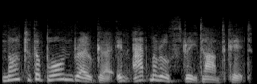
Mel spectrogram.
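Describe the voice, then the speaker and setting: In a novel reading, a man plays an exasperated lord, clipped and incredulous. His voice is bright and swoops about, over faint noise. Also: a little high, sing-song, normal speed, voice pushed up, low-quality recording. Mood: alarmed. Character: flustered, exasperated English lord, family father.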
